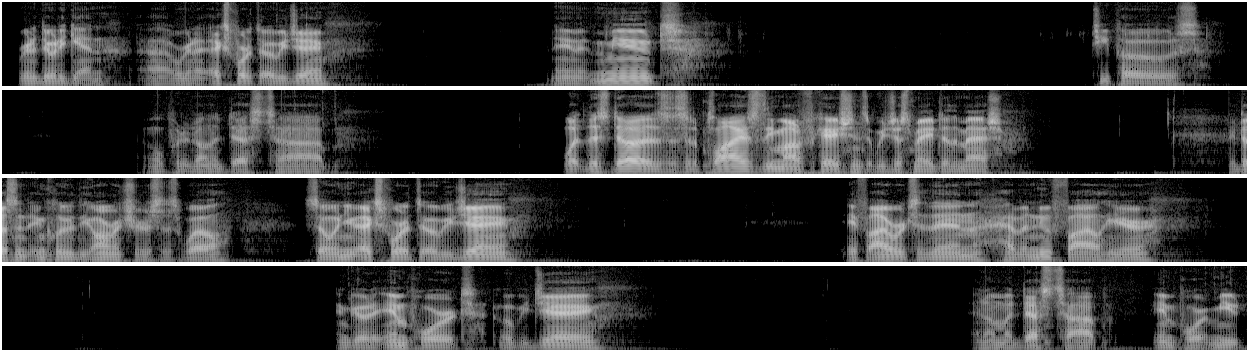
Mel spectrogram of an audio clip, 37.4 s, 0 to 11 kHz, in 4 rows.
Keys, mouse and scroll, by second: 2.2 click, 5.4-5.8 typing, 7.8-9.3 typing, 11.7 typing, 11.8 click, 13.2 scroll up 1, 18.5-19.0 scroll up 1, 21.2 click, 26.0 click, 27.9 x, 28.3 click, 33.7 click.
